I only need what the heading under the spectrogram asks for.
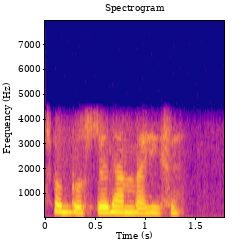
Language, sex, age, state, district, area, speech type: Assamese, female, 30-45, Assam, Majuli, urban, conversation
